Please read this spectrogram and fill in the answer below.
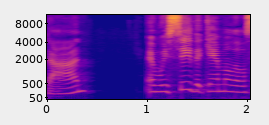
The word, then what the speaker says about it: Gamaliel: And around 14 years old, his father sent him into Jerusalem to learn under a man named Gamaliel, G-A-M-A-L-I-E-L, Gamaliel. And you can actually find Gamaliel. Oh, no, I'm saying it wrong. Oh, I thought you... Gamaliel. We can see about Gamaliel in the book of Acts.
